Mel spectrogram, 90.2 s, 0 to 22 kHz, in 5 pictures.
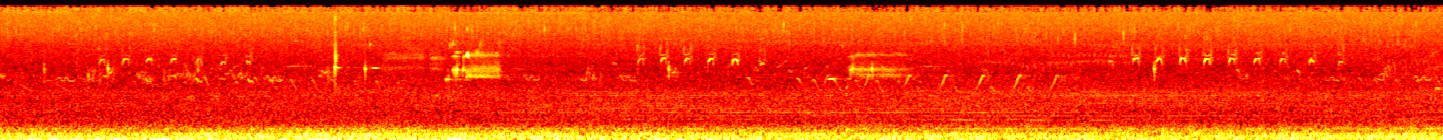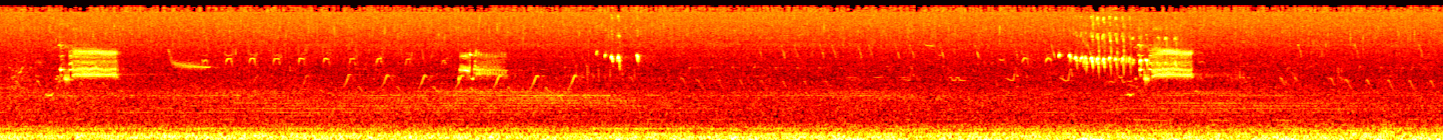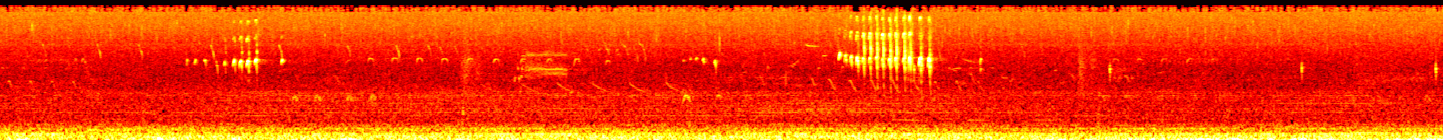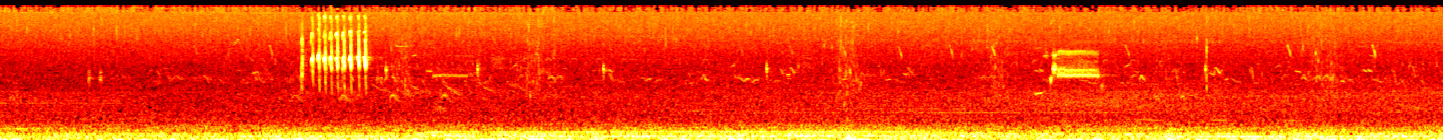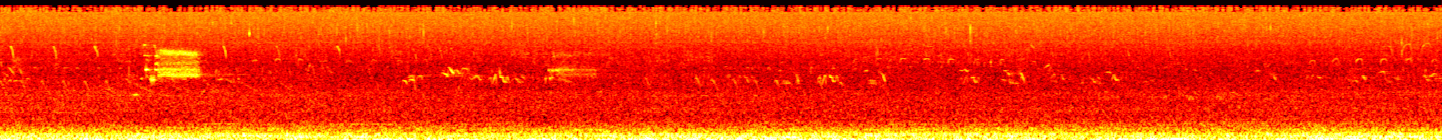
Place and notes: {"title": "East Bay Park, Traverse City, MI, USA - Water's Edge (East Bay Park)", "date": "2014-06-27 17:15:00", "description": "Facing East Arm, Grand Traverse Bay. Small waterfowl in the distance; one passes closely. Red-winged blackbird at right, middle-distance. Recorded about three feet from the water, while atop a platform made from wooden pallets. Recorded on a Tuesday following Memorial Day weekend. Stereo mic (Audio-Technica, AT-822), recorded via Sony MD (MZ-NF810).", "latitude": "44.76", "longitude": "-85.58", "altitude": "175", "timezone": "America/Detroit"}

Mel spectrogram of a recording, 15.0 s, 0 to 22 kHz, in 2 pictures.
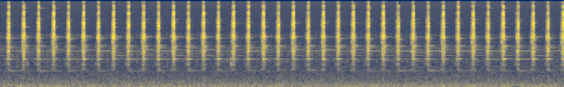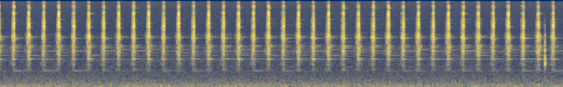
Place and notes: {"title": "Unnamed Road, Malton, UK - pocket watch ticking number two ...", "date": "2021-08-01 10:20:00", "description": "pocket watch ticking number two ... a waltham moon pocket watch made 1960s ... jrf contact mics attached to shell to olympus ls 14", "latitude": "54.12", "longitude": "-0.54", "altitude": "76", "timezone": "Europe/London"}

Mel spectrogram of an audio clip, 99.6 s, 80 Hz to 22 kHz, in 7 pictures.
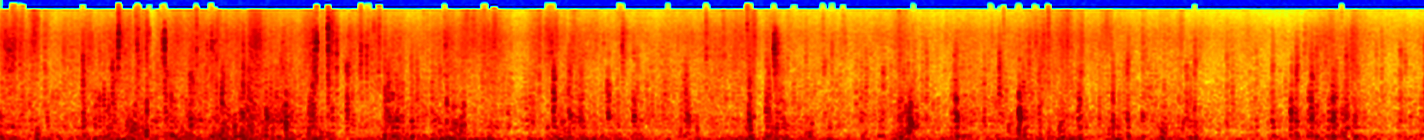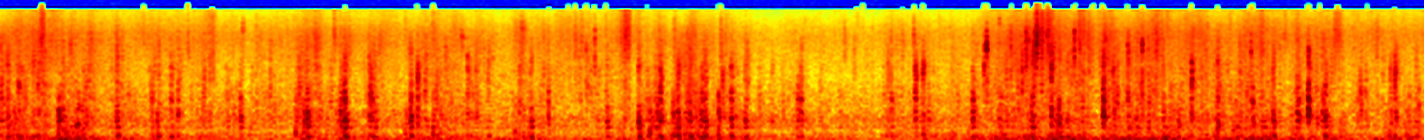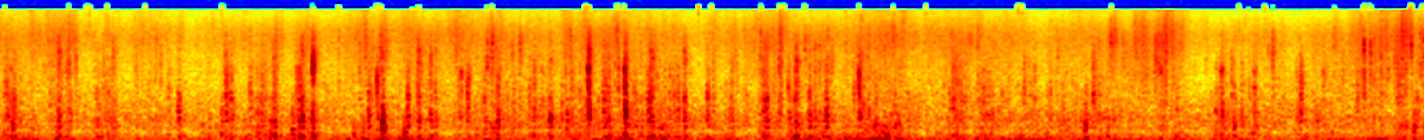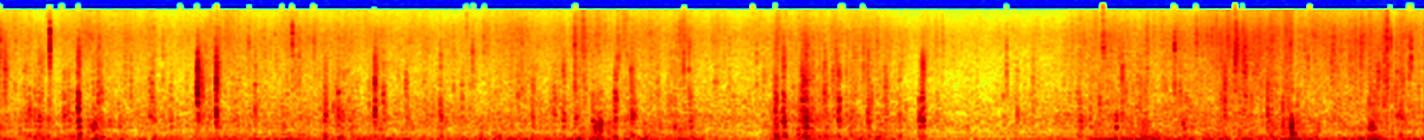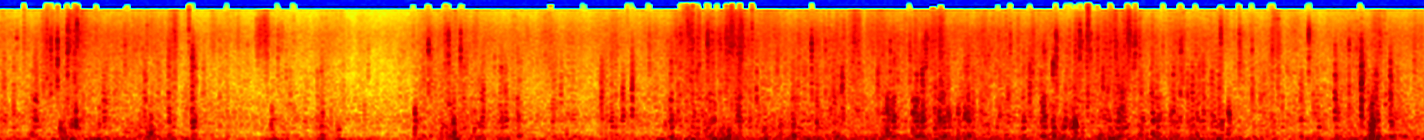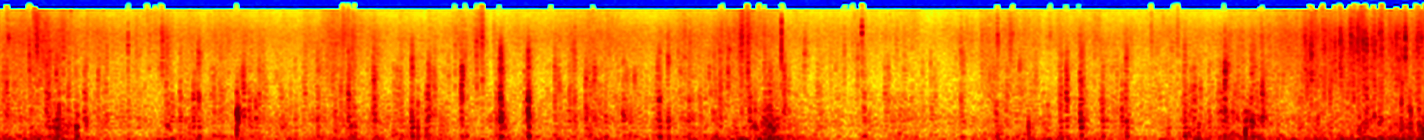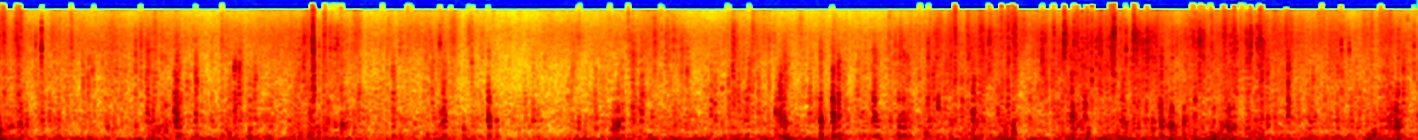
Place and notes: {"title": "Yurt tent X sea wind at dusk", "date": "2018-12-14 18:20:00", "description": "At the highest point on Gapa-do a round tent (Yurt?) has been erected...highly wind exposed without cover of trees...and looks over towards Jeju to the north and south toward Mara-do (Korea's southern most territory)...the tent design showed it's resilience in the relentless sea wind...", "latitude": "33.17", "longitude": "126.27", "altitude": "16", "timezone": "Asia/Seoul"}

